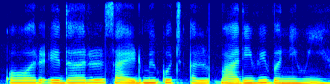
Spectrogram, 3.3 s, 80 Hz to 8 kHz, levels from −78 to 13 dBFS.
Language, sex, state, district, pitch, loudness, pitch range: Hindi, female, Jharkhand, Sahebganj, 235 Hz, -15 LUFS, 215-245 Hz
